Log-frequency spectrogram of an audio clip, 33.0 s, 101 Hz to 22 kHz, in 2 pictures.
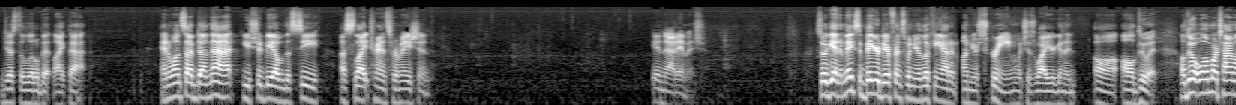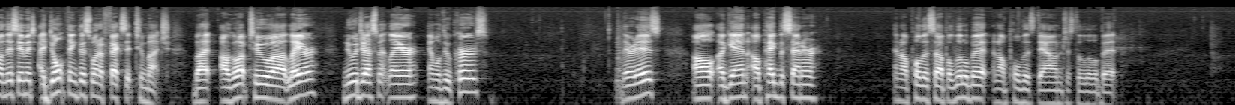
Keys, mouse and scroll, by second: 1.0 click, 2.5 click, 3.4 click, 4.2 click, 4.8 click, 5.8 click, 6.6 click, 7.6 click, 8.4 click, 15.4 click, 19.4 click, 22.5 click, 23.7 click, 26.4 click, 28.6 click, 31.3 click.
